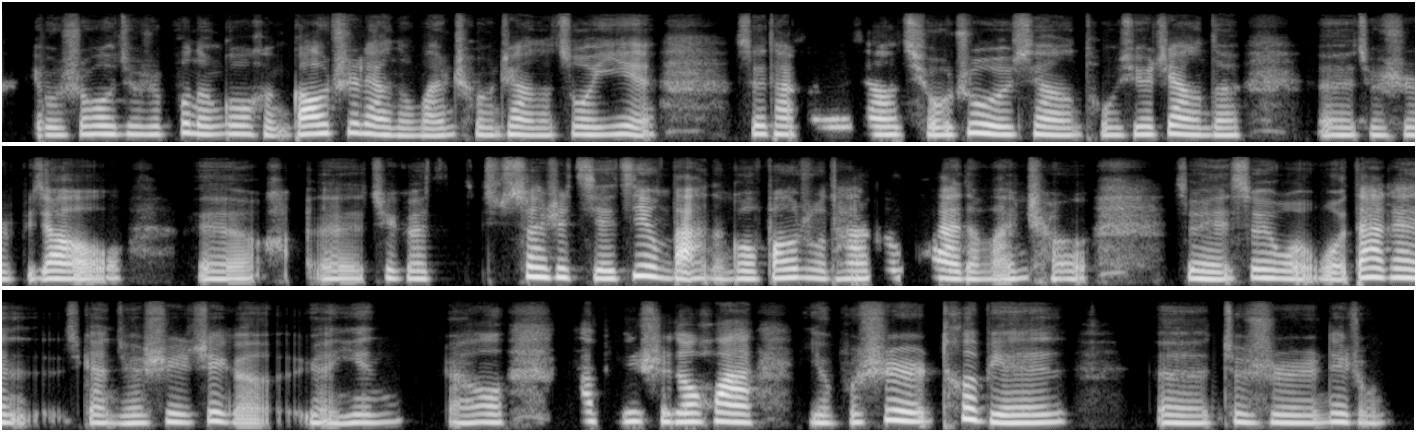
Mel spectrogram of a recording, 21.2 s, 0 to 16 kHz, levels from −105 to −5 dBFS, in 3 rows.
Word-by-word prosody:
有 195 +1 -3
时 195 +2 -6
候 220 0 +2
就 215 0 -3
是 210 - -1
不 250 +5 -1
能 215 -2 0
够 225 0 0
很 200 -4 -4
高 225 +2 +6
质 250 +1 -2
量 215 -4 +2
地 185 -1 -3
完 185 +1 -2
成 200 -1 -4
这 210 - 0
样 200 -2 +2
的 190 - -3
作 205 +1 -1
业。 205 -1 -1 0.4
所 220 - -2
以 - - 0
他 215 -1 +1
可 210 - -17
能 205 +1 -2
像 205 - +2
求 200 0 -1
助 225 -1 +3
像 205 -2 0
同 195 - -5
学 205 +1 -1
这 225 +2 +1
样 205 -2 +2
的， 190 0 -1 0.4
呃， 195 0 -2
就 195 0 -5
是 195 +1 -4
比 190 - -9
较， 200 - +3 0.4
呃 100 +2 0
好， - - -15
呃， 105 +2 -2
这 215 - -5
个， 205 0 0
算 200 - -25 0.2
算 255 -2 +3
是 240 - +4
捷 215 -2 +1
径 260 +3 +3
吧， 195 +1 +5
能 205 -2 -5
够 200 +1 +2
帮 220 +3 +3
助 225 -2 -1
他 200 0 +1
更 215 -1 -10
快 215 -3 +5
地 190 - 0
完 195 +2 -1
成， 200 -3 -4 0.5
对， 200 -2 +2
所 225 +1 0
以 - - +4
我 205 -1 +1
我 180 - -1
大 240 +1 +5
概 230 -2 +3 0.4
感 200 0 -2
觉 195 +1 0
是 215 +1 -1
这 240 +3 0
个 - - -3 0.2
原 205 -2 -2
因。 205 +3 -3 0.2
然 200 0 -3
后 210 0 0 0.3
他 240 - -1
平 235 - +1
时 230 -1 -2
的 225 0 +5
话 225 -2 +6 0.2
也 205 -2 -1
不 195 +2 -5
是 245 +1 +3
特 290 +4 +3
别 210 -1 +3 0.4
呃， 195 -1 +1
就 220 +3 -3
是 200 -1 0
那 220 +2 +1
种 200 -2 -6
205 Hz, 260 characters per minute, -23 LUFS, 195-220 Hz, 0.5 s, 高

